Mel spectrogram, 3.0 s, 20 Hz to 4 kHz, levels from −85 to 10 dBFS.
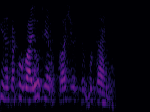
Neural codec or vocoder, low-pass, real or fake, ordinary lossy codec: codec, 16 kHz in and 24 kHz out, 2.2 kbps, FireRedTTS-2 codec; 3.6 kHz; fake; AAC, 16 kbps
